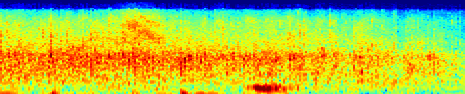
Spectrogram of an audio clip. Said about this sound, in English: And uh, so let's once again, let's give the Lord a hand clap of praise for what he's done.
